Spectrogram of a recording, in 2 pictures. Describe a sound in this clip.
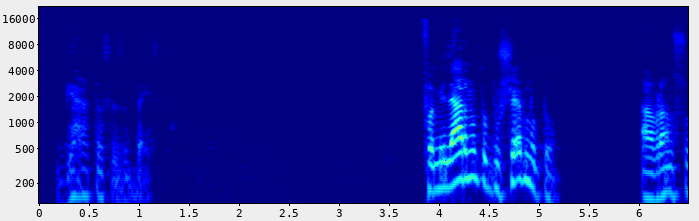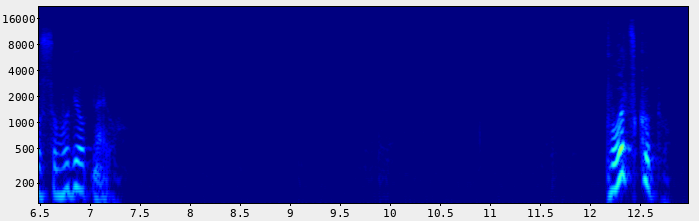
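A middle-aged man speaks with animation close by, in short bursts with pauses.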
